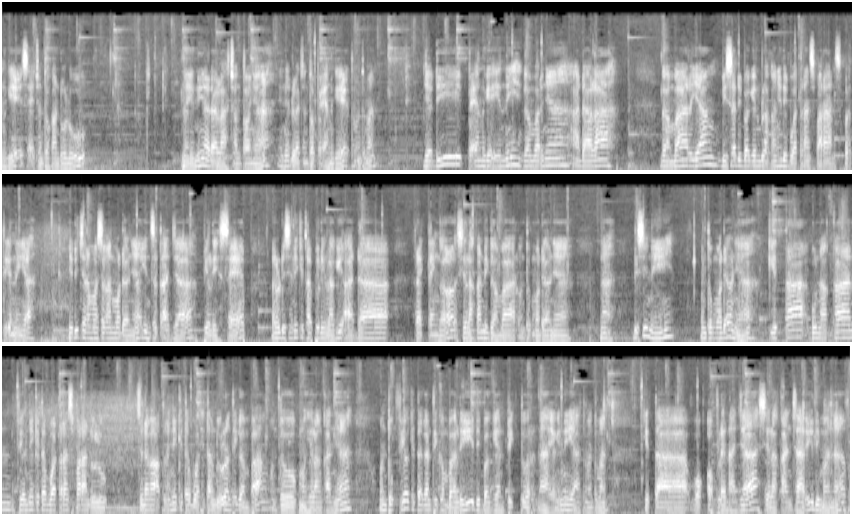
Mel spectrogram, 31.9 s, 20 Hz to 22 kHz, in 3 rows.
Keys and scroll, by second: 1.8 F10, 27.6 alt+Tab, 28.8 ctrl+c, 31.6 ctrl+v, 31.7 ctrl+Return.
